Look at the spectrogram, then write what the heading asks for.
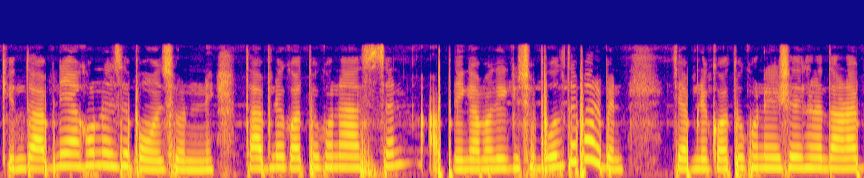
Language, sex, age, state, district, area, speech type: Bengali, female, 60+, West Bengal, Jhargram, rural, spontaneous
